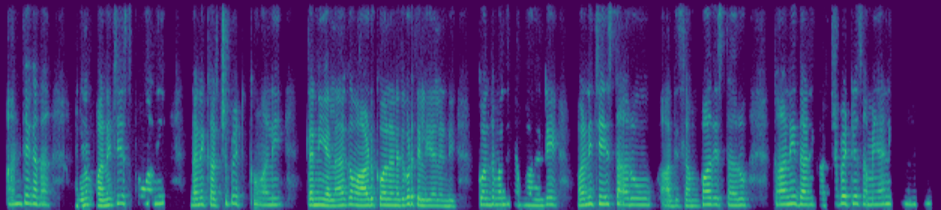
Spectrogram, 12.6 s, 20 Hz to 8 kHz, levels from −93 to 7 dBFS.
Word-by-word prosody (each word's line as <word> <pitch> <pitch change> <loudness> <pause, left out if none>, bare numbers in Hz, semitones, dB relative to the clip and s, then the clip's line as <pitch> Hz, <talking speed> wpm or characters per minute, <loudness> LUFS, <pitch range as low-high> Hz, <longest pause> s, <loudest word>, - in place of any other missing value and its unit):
అంతే 280 +3 +1
గదా! 260 -2 +2 0.4
మనం 230 +3 +1
పని 220 +1 +5
చేసుకోవాలి, 280 -1 -2 0.4
దాన్ని 240 +2 +2
ఖర్చు 235 -1 0
పెట్టుకోవాలి, 240 -3 -3 0.4
దాన్ని 240 0 +4
ఎలాగా 220 +4 +2
వాడుకోవాలనేది 230 0 +5
గూడా 275 0 +3
తెలియాలండి. 215 -2 -1 0.4
కొంతమంది 250 0 +1
చెప్పాలంటే 230 0 -2 0.4
పని 240 +4 +3
చేస్తారు. 245 -3 +1 0.4
అది 205 +1 -4
సంపాదిస్తారు. 235 +2 0 0.4
కానీ, 265 +2 +4
దాన్ని 250 0 +2
ఖర్చుపెట్టే 285 +5 0
సమయానికి 260 +2 -2 0.2
దాచి 275 +2 -11
245 Hz, 115 wpm, -22 LUFS, 230-270 Hz, 0.4 s, పని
